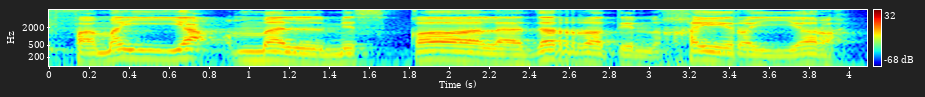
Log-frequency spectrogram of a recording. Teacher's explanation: Contoh miyaumin, famay ya'mal mithqala dzarratin, itu kadang nun sukun bertemu dengan ya, maka menahan suara pada huruf kedua sambil memberikan sifat huruf yang sempurna. Sifat hurufnya huruf ya harus sempurna, yaitu dialirkan melalui rongga hidung. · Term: idgham bigunnah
